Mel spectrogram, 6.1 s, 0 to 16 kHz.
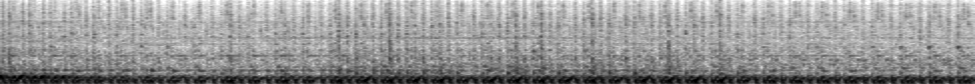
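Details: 2003 Honda 3.5 L V6 with misfire on bank 1, codes P0301, P0302, P0303 and P1399: uneven, lumpy idle with an irregular low thump, like several cylinders dropping out. Rough misfire; cause not confirmed.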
